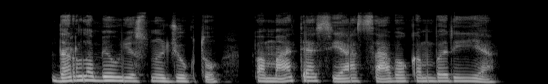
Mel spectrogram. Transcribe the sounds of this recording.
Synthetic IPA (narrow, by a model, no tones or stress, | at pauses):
d̪ɐɾlˠɐbʲɛʊjɪsnʊd͡ʒʲʊkt̪uːpɐmɑːt̪ʲæːsjæːsɑːʋoːkɐmbɐɾʲɪjɛ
